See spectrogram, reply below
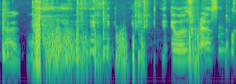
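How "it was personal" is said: high, laughing echo through giggles. Real, not acted. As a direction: laugh it out while repeating. Laughing echo of friend's line.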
